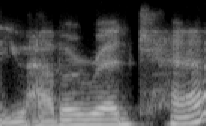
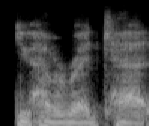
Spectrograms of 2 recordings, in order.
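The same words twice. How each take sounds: First: The voice rises at the end. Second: The voice falls at the end. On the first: It is a question. "you inflect at the end" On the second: It is a statement. "instead of, you know, saying"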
